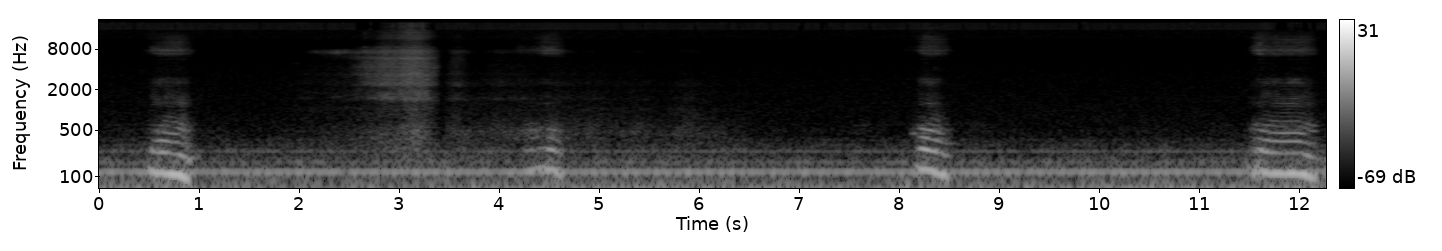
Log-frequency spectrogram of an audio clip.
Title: My mom snoring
